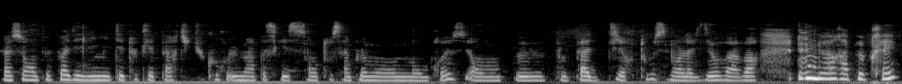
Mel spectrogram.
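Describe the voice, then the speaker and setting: A woman's voice: mid-range voice, steady tone, moderate pace, dark tone, slightly rough, highs cut off. A woman giving a casual vocabulary lesson, talking in a hesitant way with many fillers and restarts. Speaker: English teacher for French speakers.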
